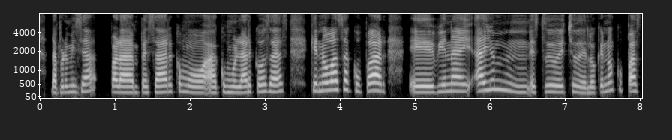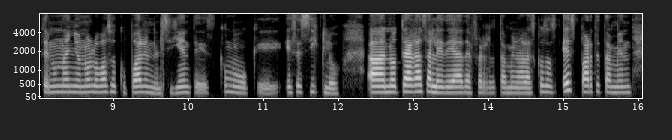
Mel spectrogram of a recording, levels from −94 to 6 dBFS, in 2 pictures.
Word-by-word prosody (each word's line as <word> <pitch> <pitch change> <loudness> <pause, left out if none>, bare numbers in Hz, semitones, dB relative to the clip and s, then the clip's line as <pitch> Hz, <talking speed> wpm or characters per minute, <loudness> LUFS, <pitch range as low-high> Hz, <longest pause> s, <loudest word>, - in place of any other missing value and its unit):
la 205 - +2
primicia 230 +4 -2 0.2
para 215 -2 +5
empezar 215 +2 0
como 215 -5 -1
a - - +5
acumular 210 +1 0
cosas 240 +1 0 0.3
que 265 - -1
no 275 +1 +3
vas 305 +1 +6
a - - +4
ocupar. 260 0 +4 0.3
Eh, 215 0 +3
bien, 240 +2 -2
hay 255 -1 +3
hay 275 +4 +4
un 315 -3 -4 0.3
estudio 235 +2 -4
de 225 - +1
hecho, 230 +1 -5
de 200 -3 -3
lo 195 +1 -5
que 225 - -5
no 270 +3 -3
ocupaste 255 -5 -1
en 215 - -8
1 225 0 -7
año 225 -1 -4
no 220 +1 -5
lo 225 -1 -5
vas 225 +1 -3
a - - -4
ocupar 215 +1 -2
en 210 -3 -8
el 180 0 -11
siguiente, 200 - -7
es 100 - -12
como 215 -6 -10
que 90 -2 -15
ese 205 +2 -7
ciclo. 195 -5 -4 0.4
Ah, 220 0 +9
no 220 +1 0
te 230 +3 0
hagas 235 +1 +4
a 235 - +3
la 210 -1 +1
idea 205 0 -1
de 205 - -5
aferrarte 195 -1 -12
también 195 -1 -8
a 190 - -3
las 190 +1 -5
cosas, 225 -2 -8
es 275 +3 +2
parte 230 +1 -2
también 210 -1 -7
220 Hz, 215 wpm, -22 LUFS, 205-240 Hz, 0.4 s, Ah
